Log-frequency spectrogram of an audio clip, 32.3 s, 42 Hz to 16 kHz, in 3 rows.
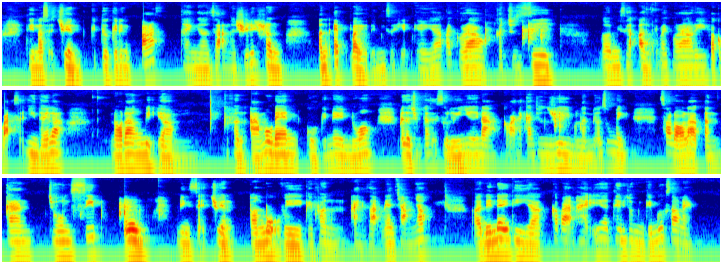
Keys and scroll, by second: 0.0 ctrl+Return, 8.7 ctrl+j, 20.0 ctrl+j, 22.3 ctrl+shift+u.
